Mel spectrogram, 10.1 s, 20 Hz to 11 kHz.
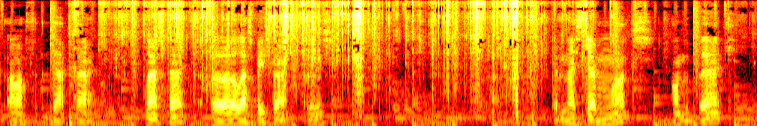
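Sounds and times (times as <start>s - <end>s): background music: 0.0s - 10.0s
foil wrapper crinkling: 1.3s - 8.2s.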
